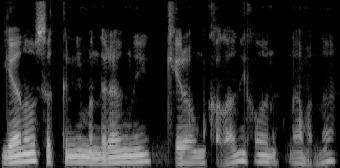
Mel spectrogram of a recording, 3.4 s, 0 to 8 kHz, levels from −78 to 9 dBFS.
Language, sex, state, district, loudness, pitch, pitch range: Garo, male, Meghalaya, West Garo Hills, -21 LUFS, 105 Hz, 100-120 Hz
